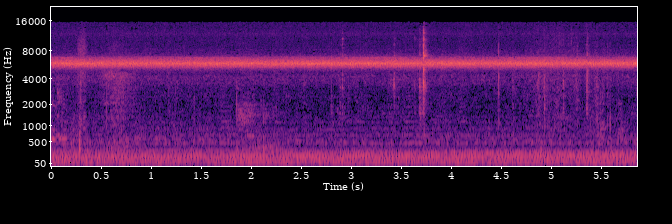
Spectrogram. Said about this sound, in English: Oh man, the sounds of the morning. The marsh is waking up. Yep.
